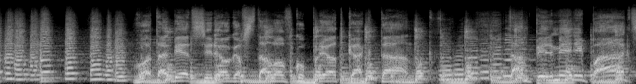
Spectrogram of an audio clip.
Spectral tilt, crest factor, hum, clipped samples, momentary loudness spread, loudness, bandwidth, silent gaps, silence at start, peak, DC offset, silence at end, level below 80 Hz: -5 dB/octave; 12 dB; none; under 0.1%; 4 LU; -15 LUFS; 15.5 kHz; none; 0 s; -2 dBFS; under 0.1%; 0 s; -26 dBFS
